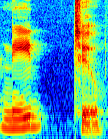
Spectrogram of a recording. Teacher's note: What I need to do is stop here, need to. So it's an unreleased D, and then I release it onto the T sound.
